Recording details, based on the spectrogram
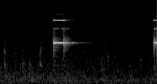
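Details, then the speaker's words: Begode electric unicycle lift test at 100% charge, 99.9 V, wheel free-spinning off the ground to 58.5 mph: two short high-pitched beep bursts about a second apart, the tilt-back speed alarm at top speed. "58.5 miles per hour 58.5 miles an hour and this is at let's see 99.9 volts so basically 100 charge"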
